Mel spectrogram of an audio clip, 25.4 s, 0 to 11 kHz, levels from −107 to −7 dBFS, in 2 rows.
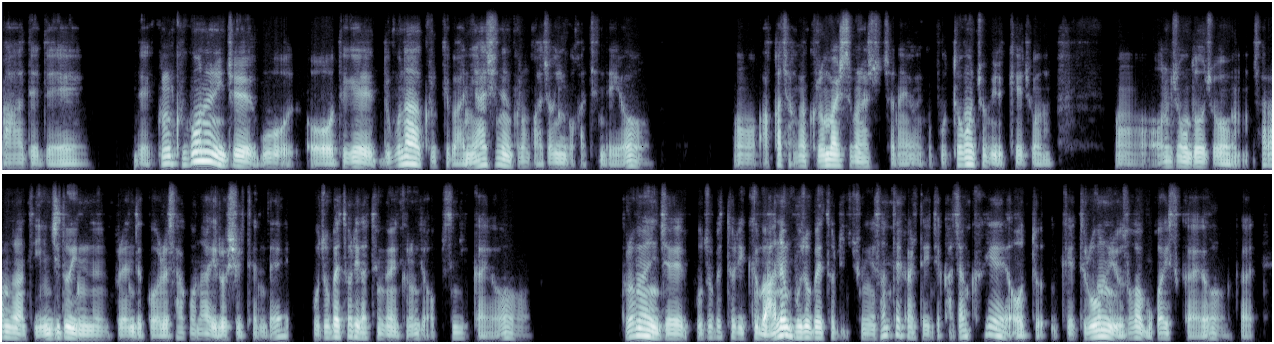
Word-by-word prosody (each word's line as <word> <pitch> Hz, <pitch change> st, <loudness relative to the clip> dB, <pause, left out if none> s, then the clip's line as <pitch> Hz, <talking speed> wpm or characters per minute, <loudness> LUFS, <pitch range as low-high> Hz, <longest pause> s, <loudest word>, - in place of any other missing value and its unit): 아 80 Hz, 0 st, -7 dB
네, 75 Hz, -1 st, -7 dB
네. 65 Hz, 0 st, -6 dB, 0.5 s
네. -, -, -9 dB
그럼 140 Hz, +1 st, +1 dB
그거는 180 Hz, +7 st, +7 dB
이제 100 Hz, -3 st, +4 dB
뭐 85 Hz, -2 st, -3 dB
어 -, -, 0 dB
되게 85 Hz, +1 st, +1 dB
누구나 120 Hz, +7 st, +5 dB
그렇게 90 Hz, -4 st, -13 dB
많이 80 Hz, +6 st, -1 dB
하시는 115 Hz, -1 st, 0 dB
그런 90 Hz, 0 st, -10 dB
과정인 80 Hz, 0 st, -4 dB
것 -, -, -13 dB
같은데요 70 Hz, +3 st, -7 dB, 0.8 s
어 75 Hz, -1 st, -8 dB
아까 -, -, -4 dB
잠깐 -, -, -6 dB
그런 100 Hz, +2 st, 0 dB
말씀을 100 Hz, -4 st, +3 dB
하셨잖아요. 75 Hz, -4 st, -9 dB, 0.2 s
보통은 120 Hz, +1 st, +1 dB
좀 95 Hz, -5 st, -5 dB
이렇게 -, -, -5 dB
좀 65 Hz, -1 st, -9 dB, 0.7 s
어 65 Hz, -3 st, -10 dB
어느 90 Hz, -, -5 dB
정도 90 Hz, -1 st, +2 dB
좀 70 Hz, -5 st, -2 dB, 0.3 s
사람들한테 95 Hz, -9 st, 0 dB
인지도 90 Hz, +6 st, +4 dB
있는 80 Hz, -4 st, +1 dB
브랜드 75 Hz, 0 st, -1 dB
거를 70 Hz, 0 st, -2 dB
사거나 90 Hz, -1 st, -6 dB
이러실 75 Hz, +2 st, 0 dB
텐데 -, -, -7 dB, 0.3 s
보조 105 Hz, -, -4 dB
배터리 115 Hz, 0 st, +3 dB
같은 95 Hz, -2 st, -2 dB
경우에는 80 Hz, -3 st, -1 dB
그런 80 Hz, +3 st, -6 dB
게 80 Hz, -, -9 dB
없으니까요. 80 Hz, -3 st, -9 dB, 0.9 s
그러면 125 Hz, +3 st, +5 dB
인제 90 Hz, -4 st, +4 dB
보조 105 Hz, -, -7 dB
배터리 105 Hz, -2 st, -6 dB
그 -, -, -4 dB
많은 145 Hz, -2 st, +8 dB
보조 105 Hz, 0 st, +5 dB
배터리 100 Hz, -1 st, 0 dB
중에 90 Hz, -1 st, -5 dB
선택할 140 Hz, -, -4 dB
때 85 Hz, -4 st, -7 dB
이제 -, -, -13 dB
가장 115 Hz, +3 st, -5 dB
크게 145 Hz, -7 st, -2 dB
어떤 70 Hz, -1 st, -3 dB
그렇게 -, -, -11 dB
들어오는 115 Hz, +3 st, +5 dB
요소가 65 Hz, -, +1 dB
뭐가 -, -, -3 dB
있을까요? -, -, -6 dB
그러니까 -, -, -11 dB
90 Hz, 375 characters per minute, -25 LUFS, 75-105 Hz, 0.9 s, 많은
